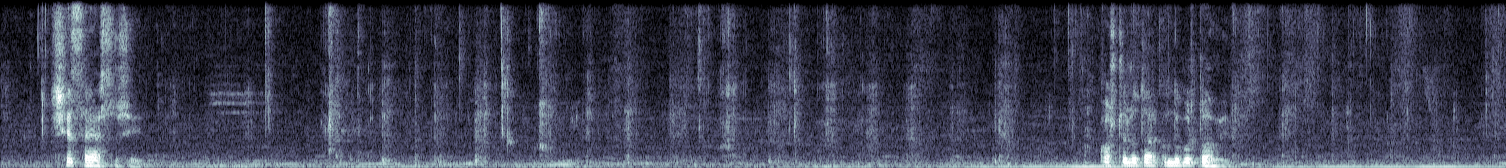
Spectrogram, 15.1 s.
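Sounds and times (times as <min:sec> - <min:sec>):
chewing and wet mouth sounds: 0:00.0 - 0:15.0
steady low hum: 0:00.0 - 0:15.0
rice squishing as mixed by hand: 0:09.1 - 0:15.0.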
